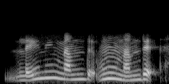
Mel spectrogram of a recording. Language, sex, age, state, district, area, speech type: Kannada, female, 60+, Karnataka, Kolar, rural, conversation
